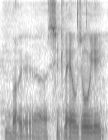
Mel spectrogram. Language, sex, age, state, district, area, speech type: Bodo, male, 30-45, Assam, Kokrajhar, rural, spontaneous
